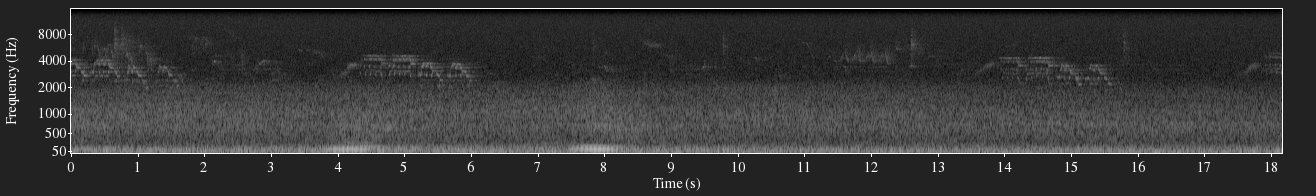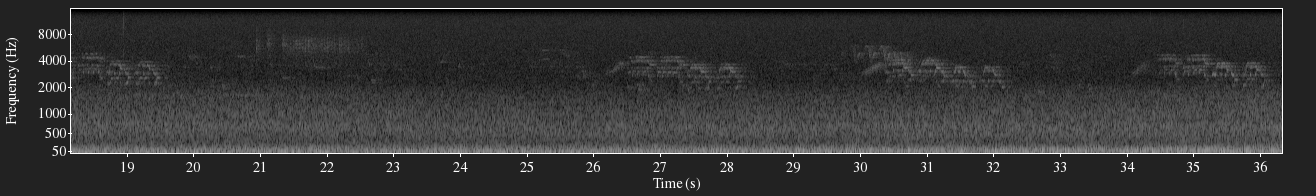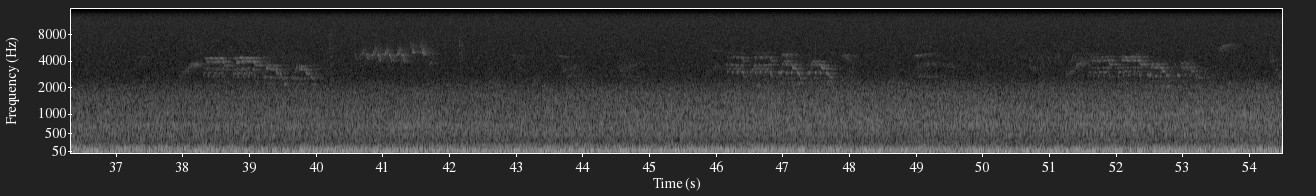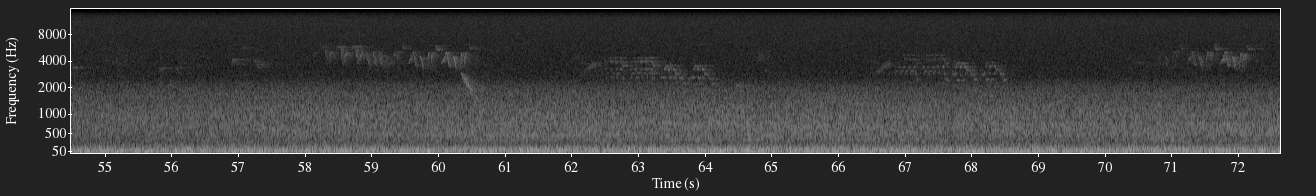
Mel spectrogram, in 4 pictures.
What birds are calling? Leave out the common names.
Catharus fuscescens, Setophaga petechia, unidentified bird, Geothlypis trichas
